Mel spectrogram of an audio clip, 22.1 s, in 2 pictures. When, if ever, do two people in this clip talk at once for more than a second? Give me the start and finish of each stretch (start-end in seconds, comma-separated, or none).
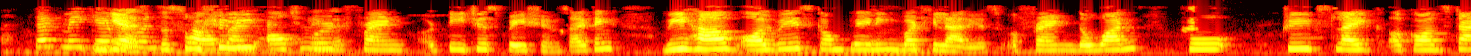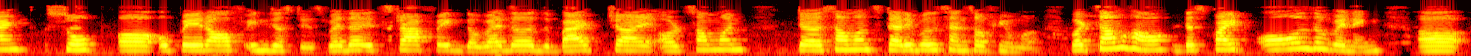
0.7-2.8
